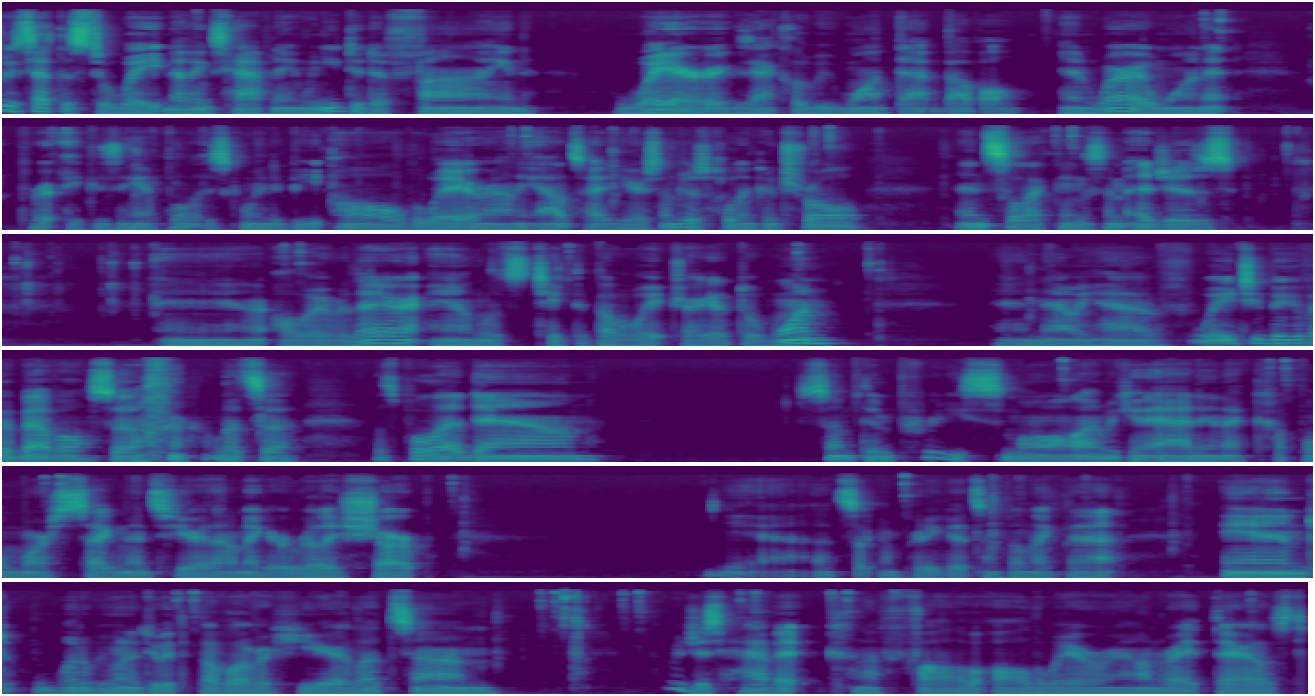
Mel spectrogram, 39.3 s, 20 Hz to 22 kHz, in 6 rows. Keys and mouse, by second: 1.1 Tab, 2.0 2, 6.8 ctrl+click, 7.3 shift+middle click, 7.5 middle click, 8.3 shift+middle click, 9.1 ctrl+click, 9.7 shift+middle click, 10.9 middle click, 11.9 ctrl+click, 12.6 shift+middle click, 13.2 alt+z, 13.6 alt+z, 15.9-17.0 middle drag, 17.4 middle click, 18.3 shift+middle click, 18.9 middle click, 21.0-25.0 shift+drag, 26.0 click, 26.8 middle click, 28.5-30.7 shift+drag, 31.3 shift+middle click, 31.6 middle click, 32.1 shift+middle click, 33.6 click, 34.0 middle click, 35.5-37.2 shift+drag, 39.1 click.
